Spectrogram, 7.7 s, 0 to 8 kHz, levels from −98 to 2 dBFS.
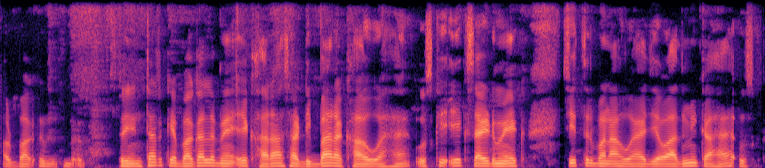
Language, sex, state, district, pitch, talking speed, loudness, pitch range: Hindi, male, Jharkhand, Garhwa, 120 Hz, 210 wpm, -20 LUFS, 110-130 Hz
